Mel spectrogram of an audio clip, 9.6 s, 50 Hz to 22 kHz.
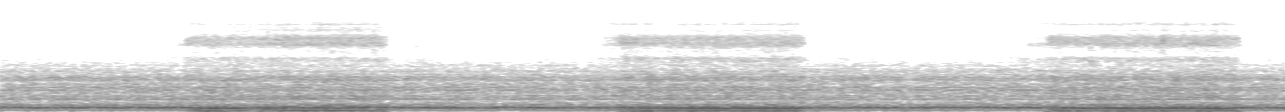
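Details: Girlfriend snoring in sleep: deep, rumbling snores about every three seconds, roughly 19 per minute, with a snorting quality over steady room noise; ordinary snoring.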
